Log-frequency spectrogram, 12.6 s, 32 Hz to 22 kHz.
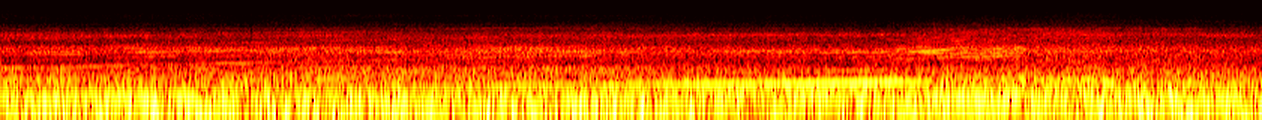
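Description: Honda CBR900RR Fireblade's inline-four engine pulling under throttle as the bike accelerates. Its pitch rises steadily for about nine seconds, then drops about ten seconds in and runs on steadier.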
